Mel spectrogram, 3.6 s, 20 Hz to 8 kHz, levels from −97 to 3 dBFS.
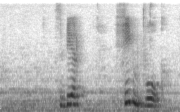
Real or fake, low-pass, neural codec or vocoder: real; 7.2 kHz; none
